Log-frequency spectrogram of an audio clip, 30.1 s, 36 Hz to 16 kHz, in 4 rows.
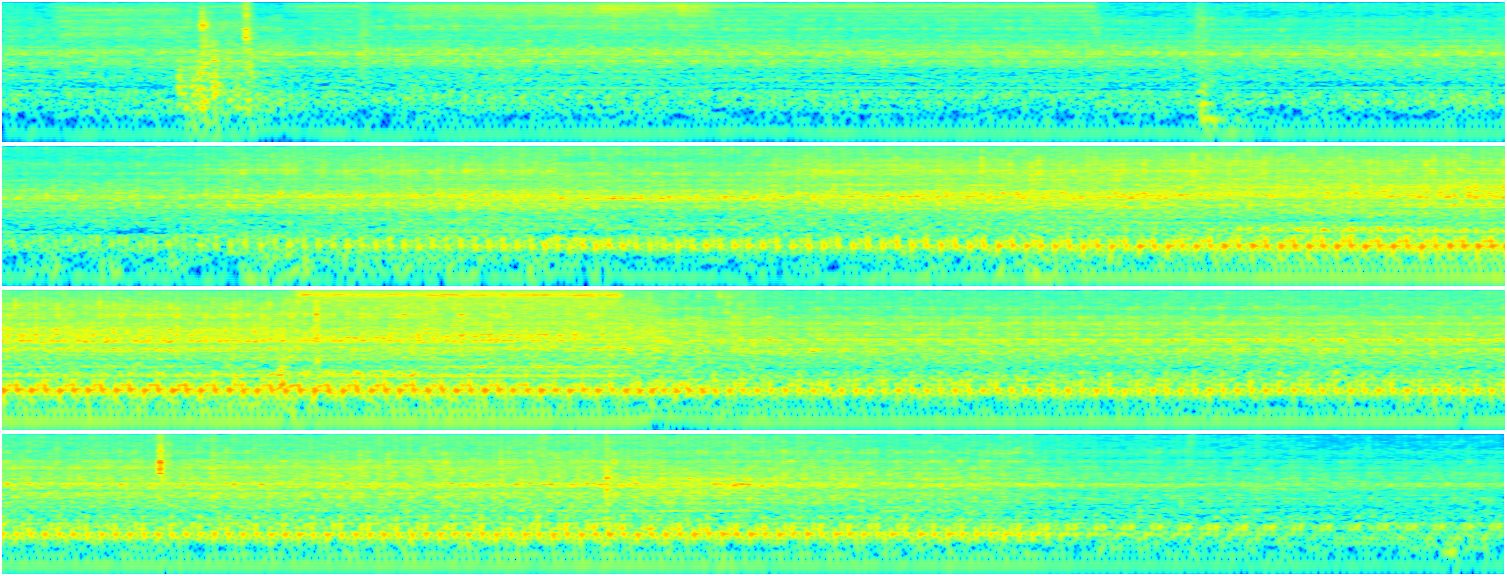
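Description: JCB 3CX backhoe loader's four-cylinder diesel engine idling steadily. It grows louder from about eight seconds in and eases back near the end. A couple of short knocks come in the first few seconds.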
